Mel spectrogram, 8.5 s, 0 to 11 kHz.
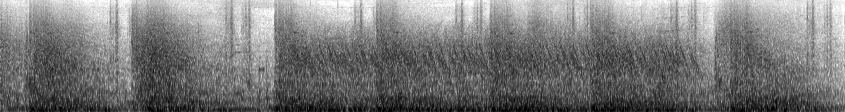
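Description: Blitz cannon fire in the PlayStation 2 game Ratchet & Clank: Going Commando, heavy booming blasts that repeat in a dense, loud barrage with almost no pause between them.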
